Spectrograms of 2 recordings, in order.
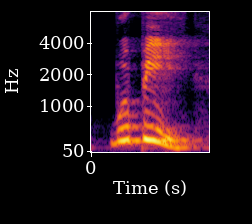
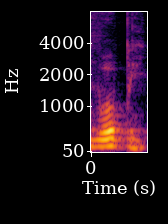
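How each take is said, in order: First: High, loud mock cheer on Whoopee; sarcastic whoopee. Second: Said in the usual way. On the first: The blinded patient mocks the doctor's cheer, sarcastic whoop. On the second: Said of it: "She says".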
